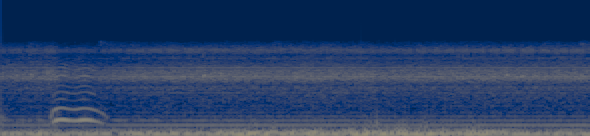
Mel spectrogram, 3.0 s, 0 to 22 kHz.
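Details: Great horned owl of a pair perched in trees behind a golf fairway at The Landings, Skidaway Island, Georgia, at 06:51 on 16 September 2023, giving a territory call: one short, deep, slightly wavering hoot, then low background hum.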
